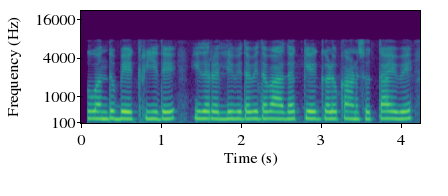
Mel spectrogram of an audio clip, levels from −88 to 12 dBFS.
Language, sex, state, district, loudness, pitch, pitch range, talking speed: Kannada, female, Karnataka, Bidar, -14 LUFS, 245 Hz, 240-250 Hz, 140 wpm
